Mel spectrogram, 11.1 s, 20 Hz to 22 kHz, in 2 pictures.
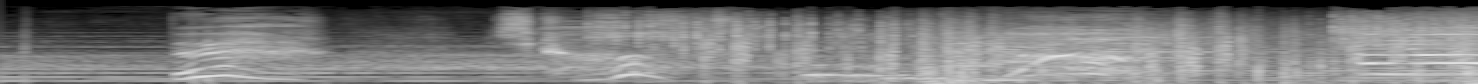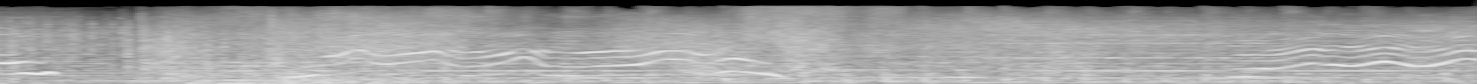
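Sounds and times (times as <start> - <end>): film score music: 0.0 - 11.0
ice crashing and rushing: 2.3 - 10.3.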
